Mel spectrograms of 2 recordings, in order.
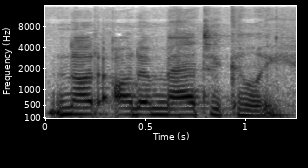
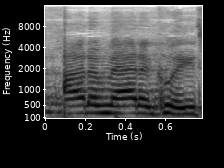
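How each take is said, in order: First: The T is pronounced as a clear T. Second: The T is softened into a D sound. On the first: The speaker calls it wrong. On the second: The speaker calls it right.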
